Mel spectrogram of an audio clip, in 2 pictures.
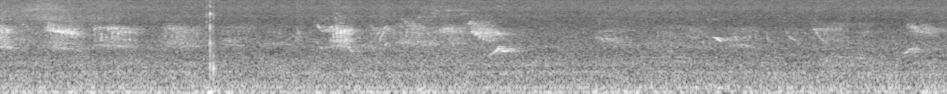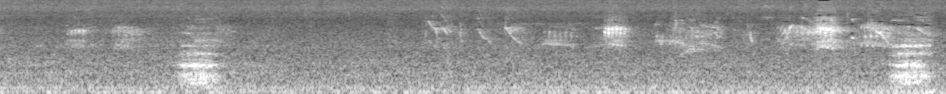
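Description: Small birds chirping on and off over a low, steady outdoor background noise. Two short, louder animal calls stand out, one about six seconds in and one near the end.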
